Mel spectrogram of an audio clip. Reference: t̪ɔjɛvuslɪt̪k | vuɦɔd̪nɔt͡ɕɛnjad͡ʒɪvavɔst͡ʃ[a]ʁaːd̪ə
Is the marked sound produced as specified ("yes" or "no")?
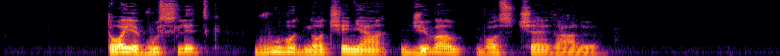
no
